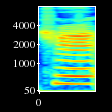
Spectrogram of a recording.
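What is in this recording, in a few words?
"que", Mandarin, first tone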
